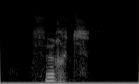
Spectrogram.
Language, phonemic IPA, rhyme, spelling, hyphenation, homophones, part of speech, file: Dutch, /vʏxt/, -ʏxt, Vught, Vught, Vucht, proper noun, Nl-Vught.ogg
- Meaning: a town and municipality of North Brabant, Netherlands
